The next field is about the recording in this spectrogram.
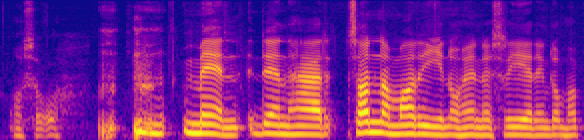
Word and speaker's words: Sanna Marin: Ja, jag har fått lära mig att vi ska uttala det som hon själv säger det. Mm. Och då blir det Sanna Marin.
